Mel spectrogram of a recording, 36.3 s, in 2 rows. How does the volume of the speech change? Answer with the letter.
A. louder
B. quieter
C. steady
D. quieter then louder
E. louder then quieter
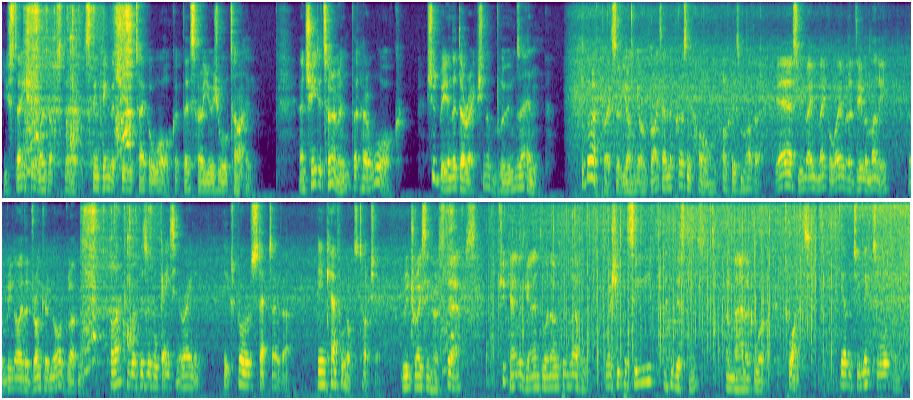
C.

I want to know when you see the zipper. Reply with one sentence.
The zipper can be heard from 0.4 to 2.6 s, from 19.7 to 21.5 s and from 26.9 to 27.6 s.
